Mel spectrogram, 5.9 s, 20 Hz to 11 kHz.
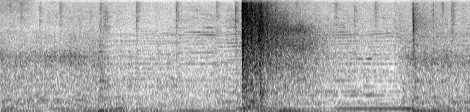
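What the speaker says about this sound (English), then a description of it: "Is he shooting me?" Gunfire in Fallout 2 (1998): one sharp, loud shot cracks out partway through over a steady droning game background, with fainter combat noise around it.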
